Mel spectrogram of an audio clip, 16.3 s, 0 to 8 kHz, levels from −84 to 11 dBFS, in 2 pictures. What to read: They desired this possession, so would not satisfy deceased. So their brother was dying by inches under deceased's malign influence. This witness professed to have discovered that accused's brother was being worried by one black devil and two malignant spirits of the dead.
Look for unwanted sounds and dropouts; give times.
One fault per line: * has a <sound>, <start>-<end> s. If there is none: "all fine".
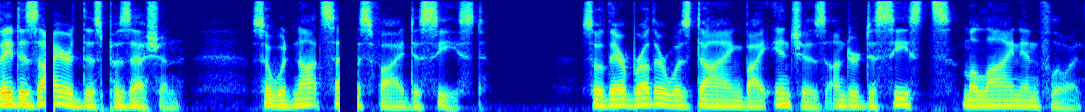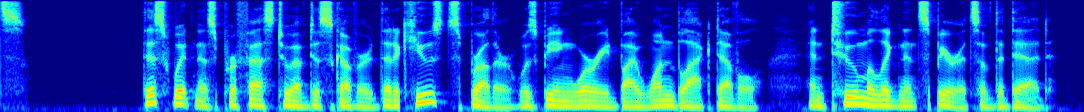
* has a dropout, 0.3-0.4 s
* has a dropout, 2.5-2.7 s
